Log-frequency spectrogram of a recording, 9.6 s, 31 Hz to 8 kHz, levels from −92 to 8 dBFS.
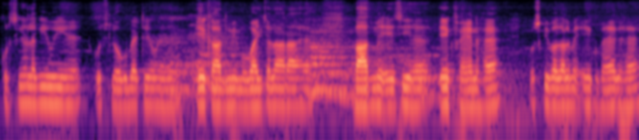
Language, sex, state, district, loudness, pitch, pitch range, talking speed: Hindi, male, Rajasthan, Jaipur, -21 LUFS, 120 Hz, 120-125 Hz, 175 wpm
